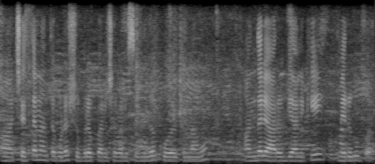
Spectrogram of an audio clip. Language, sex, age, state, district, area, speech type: Telugu, female, 30-45, Andhra Pradesh, Kurnool, rural, spontaneous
